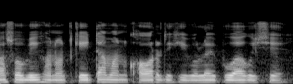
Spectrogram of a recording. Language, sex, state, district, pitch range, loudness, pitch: Assamese, male, Assam, Kamrup Metropolitan, 100-105 Hz, -16 LUFS, 105 Hz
